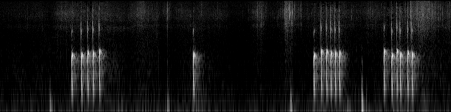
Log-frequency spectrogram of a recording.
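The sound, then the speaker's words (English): Bubbles popping in a video game: tight clusters of quick, bright, tonal pops, three bursts of about five each with a lone pop between, over faint low background noise. “Popping bubbles.”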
